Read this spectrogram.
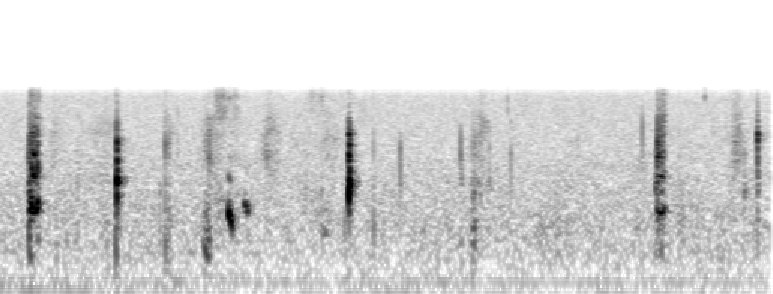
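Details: A baby girl with hiccups: brief sharp catching sounds, about five across eight seconds, with soft breathing noise between them.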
